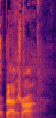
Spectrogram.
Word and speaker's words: Batroc: Bartrock, was that how you pronounce his name? Like Bartrock? It's Batroc.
